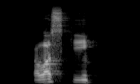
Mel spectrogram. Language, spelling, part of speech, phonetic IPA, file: Russian, колоски, noun, [kəɫɐˈskʲi], Ru-колоски.ogg
- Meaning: nominative/accusative plural of колосо́к (kolosók)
